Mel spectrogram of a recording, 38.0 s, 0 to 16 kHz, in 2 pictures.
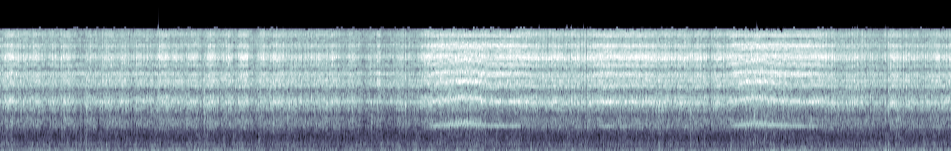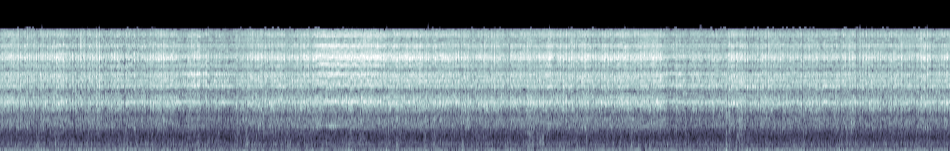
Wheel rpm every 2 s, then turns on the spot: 170, 170, 170, 170, 160, 160, 160, 160, 160, 160, 160, 160, 160, 160, 160, 160, 160, 160, 160.
none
